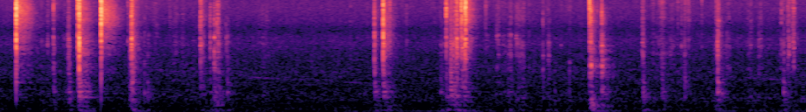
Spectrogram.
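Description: Irregular clicks and taps of plastic on plastic and circuit board as a plastic pry tool and fingers work a small daughter board loose from a netbook's plastic chassis, some in quick little clusters.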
